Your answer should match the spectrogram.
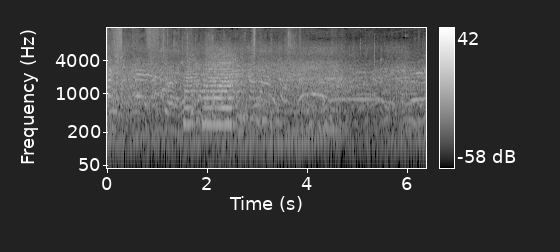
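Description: A vehicle horn sounds once for about a second, a steady pitched honk, amid the voices and calls of a street-side crowd.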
